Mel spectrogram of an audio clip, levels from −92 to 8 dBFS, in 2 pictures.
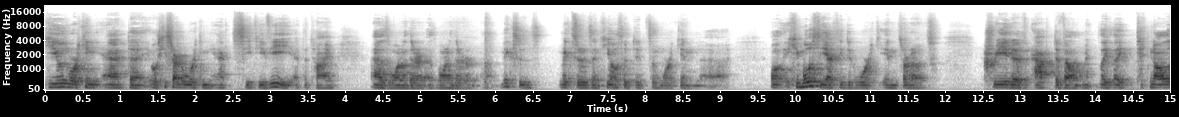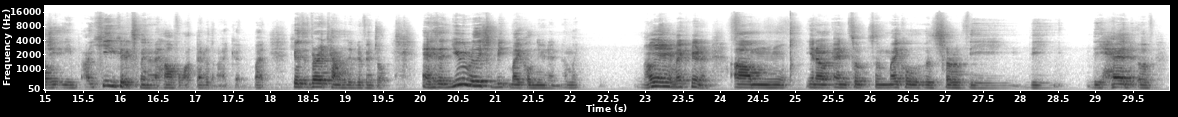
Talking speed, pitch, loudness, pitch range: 195 wpm, 130 Hz, -19 LUFS, 125-140 Hz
